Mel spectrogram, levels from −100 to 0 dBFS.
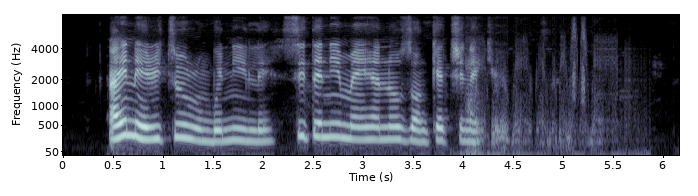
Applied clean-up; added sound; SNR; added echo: neural separator model SepFormer DNS4.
